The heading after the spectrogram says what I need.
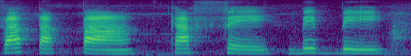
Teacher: todas essas palavras aí são classificadas como oxítonas porque tem como sílaba tônica a última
